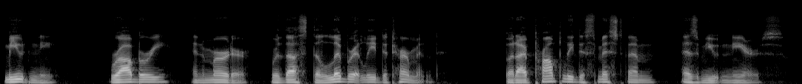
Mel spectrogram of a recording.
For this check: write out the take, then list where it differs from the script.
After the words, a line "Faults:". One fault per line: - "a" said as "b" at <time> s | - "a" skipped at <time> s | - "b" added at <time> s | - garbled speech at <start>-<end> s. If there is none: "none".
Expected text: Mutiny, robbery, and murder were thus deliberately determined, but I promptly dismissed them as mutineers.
Mutiny, robbery, and murder were thus deliberately determined, but I promptly dismissed them as mutineers.
Faults:
none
